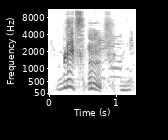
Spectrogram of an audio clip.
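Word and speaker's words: Blitzø: On prononce pas le haut. Blitz, Blitz, je sens en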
